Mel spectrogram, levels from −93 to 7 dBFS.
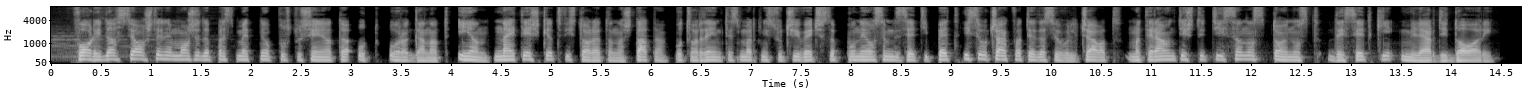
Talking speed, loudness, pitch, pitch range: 155 wpm, -23 LUFS, 125 Hz, 115-140 Hz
